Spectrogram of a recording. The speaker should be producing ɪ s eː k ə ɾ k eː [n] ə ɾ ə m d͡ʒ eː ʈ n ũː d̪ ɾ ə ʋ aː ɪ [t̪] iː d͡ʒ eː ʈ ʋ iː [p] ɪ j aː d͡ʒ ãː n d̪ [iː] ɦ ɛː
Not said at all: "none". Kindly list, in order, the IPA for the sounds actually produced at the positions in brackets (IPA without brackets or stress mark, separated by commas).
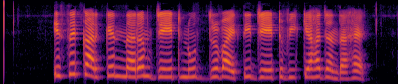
n, t̪, k, aː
